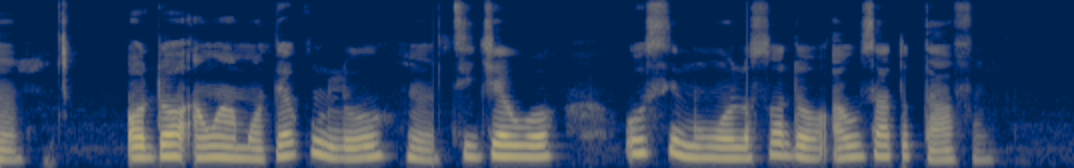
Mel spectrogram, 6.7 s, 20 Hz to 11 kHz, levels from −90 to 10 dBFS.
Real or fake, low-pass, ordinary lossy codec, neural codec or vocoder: real; none; none; none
